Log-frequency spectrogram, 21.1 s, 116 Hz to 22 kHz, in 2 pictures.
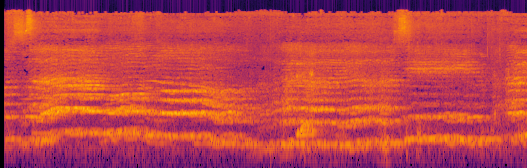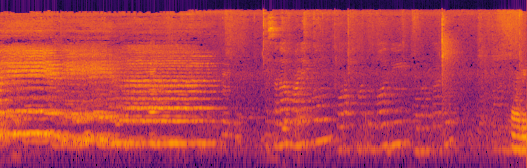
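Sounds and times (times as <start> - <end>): melodic chanted singing: 0.2 - 15.0.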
